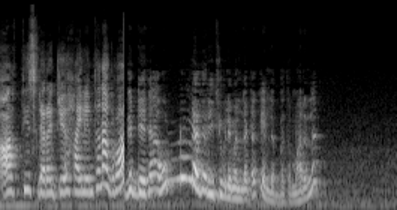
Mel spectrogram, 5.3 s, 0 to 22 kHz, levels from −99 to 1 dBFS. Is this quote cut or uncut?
cut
